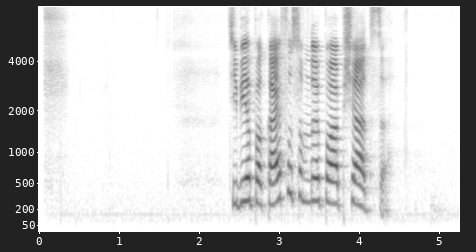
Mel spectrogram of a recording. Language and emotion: Russian, neutral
